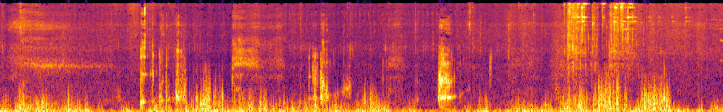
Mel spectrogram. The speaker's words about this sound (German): Es ist aber auch der Wind hier heute.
